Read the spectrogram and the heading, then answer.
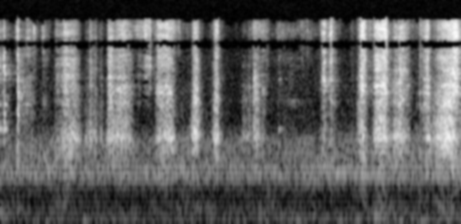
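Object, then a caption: Kinetic sand in a stainless steel scoop. A green kinetic sand ball is pressed into a stainless steel ice cream scoop held in one palm while the other hand, with long red nails, squeezes the handle. The sand crumbles, rubs and scrapes inside the metal bowl in soft, bright, hissy bursts that swell and fade over a quiet, steady background.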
